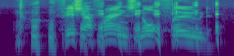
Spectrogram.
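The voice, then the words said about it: Australian accent, Bruce from Finding Nemo. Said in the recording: “make an Australian accent ... Bruce from Finding Nemo”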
